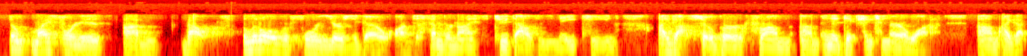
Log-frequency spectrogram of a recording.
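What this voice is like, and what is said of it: Hoarse voice. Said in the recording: “I'm just getting over a bit of a hoarse voice here”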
